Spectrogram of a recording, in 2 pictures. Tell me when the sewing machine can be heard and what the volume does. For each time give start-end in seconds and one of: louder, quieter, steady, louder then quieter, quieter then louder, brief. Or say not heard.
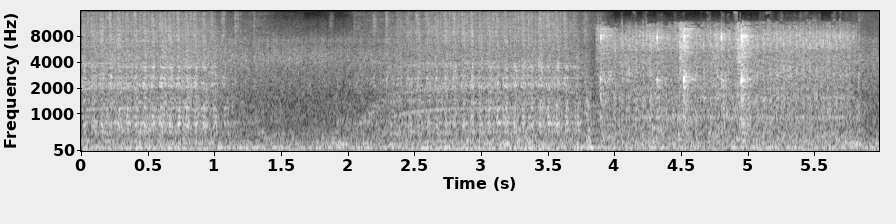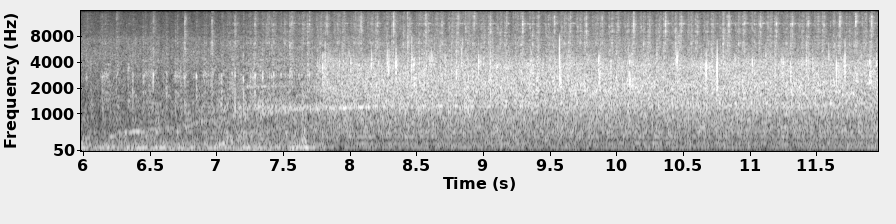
0.0-11.9 steady.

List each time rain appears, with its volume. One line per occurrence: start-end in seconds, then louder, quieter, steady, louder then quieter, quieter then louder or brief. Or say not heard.
0.0-11.9 steady.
